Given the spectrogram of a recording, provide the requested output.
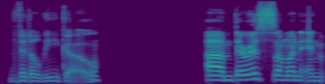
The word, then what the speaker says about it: vitiligo: Blind to have vitiligo. Vitiligo. Yes. Oh, okay. Wow. And I also know how to pronounce vitiligo now cuz I always read it and thought it was vitiligo.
